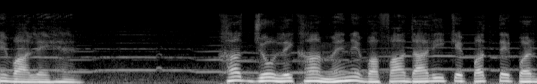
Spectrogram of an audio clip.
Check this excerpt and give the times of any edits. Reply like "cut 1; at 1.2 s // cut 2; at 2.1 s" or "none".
cut 1; at 0.9 s // cut 2; at 2.2 s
